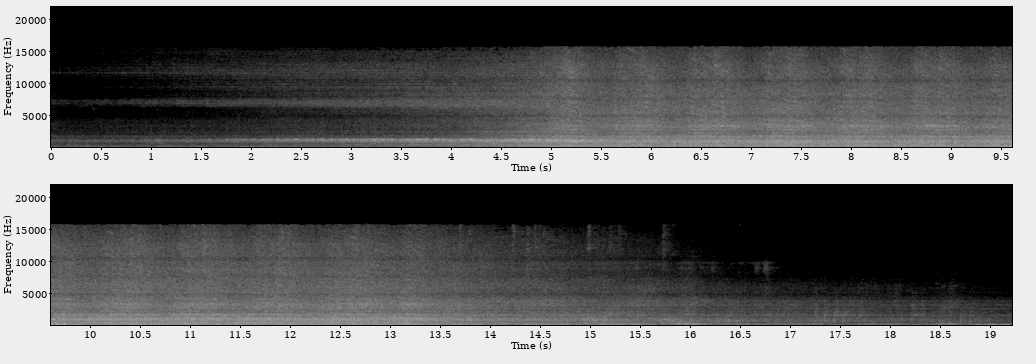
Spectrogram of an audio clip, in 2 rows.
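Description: Avanti West Coast Class 390 Pendolino electric train passing through the station: the rush of wheels on rail builds over a few seconds, stays loud for about eight seconds with a fast run of wheel clicks, then fades as it draws away.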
